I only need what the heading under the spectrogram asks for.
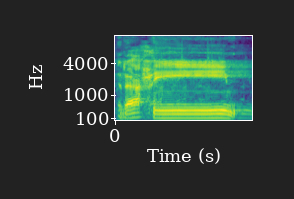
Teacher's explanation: جب وقف کریں گے تو میم کی زیر نہیں ادا ہوگی، ہم پڑھیں گے رحیم۔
